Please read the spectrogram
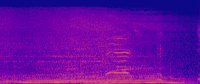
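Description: Taxi van's engine running as the van drives, a steady low engine note that fades out near the end.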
